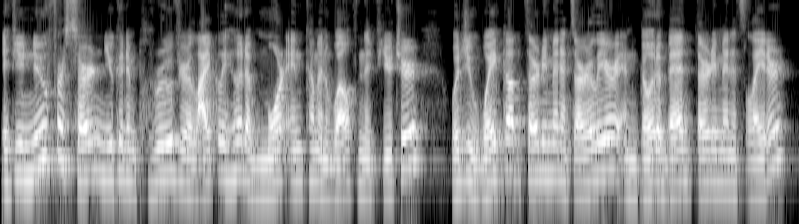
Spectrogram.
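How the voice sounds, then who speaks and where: A man delivering a scripted, urgent sales pitch as a promotional voice-over. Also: lively intonation, brisk, few pauses.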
